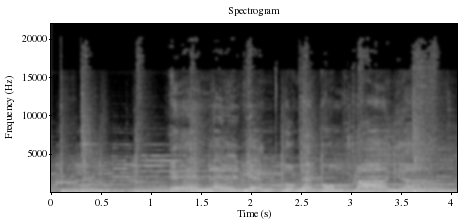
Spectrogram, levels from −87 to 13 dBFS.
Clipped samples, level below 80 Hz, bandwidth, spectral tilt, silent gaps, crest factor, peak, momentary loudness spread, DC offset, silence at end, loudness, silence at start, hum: under 0.1%; -20 dBFS; 20 kHz; -5.5 dB/octave; none; 14 dB; 0 dBFS; 3 LU; under 0.1%; 0 s; -15 LUFS; 0 s; none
